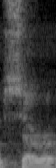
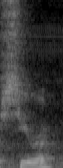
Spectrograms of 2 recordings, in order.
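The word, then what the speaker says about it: Sera: I know Sarah, or Sira, as it's pronounced, is a very well reputable German-based company.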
